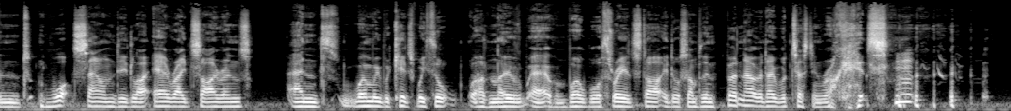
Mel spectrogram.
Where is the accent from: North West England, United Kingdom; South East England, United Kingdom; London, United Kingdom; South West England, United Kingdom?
South East England, United Kingdom; Aylesbury; Aylesbury, my hometown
